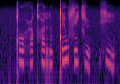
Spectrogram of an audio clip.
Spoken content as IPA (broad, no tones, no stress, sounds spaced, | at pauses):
ǃ o h ə˞ qʰ u r u ǃ ɪ w s ɪ t͡ɕ ʉ | x i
